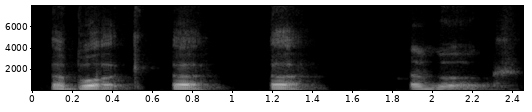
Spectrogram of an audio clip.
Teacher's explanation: it's just that weak middle of the mouth vowel sound. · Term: schwa sound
